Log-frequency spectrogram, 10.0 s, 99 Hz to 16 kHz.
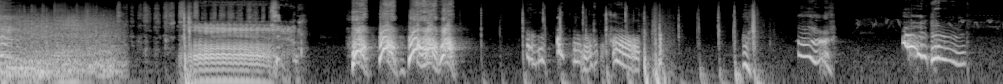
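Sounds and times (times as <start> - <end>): cartoon dog barking: 3.5 - 6.4.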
